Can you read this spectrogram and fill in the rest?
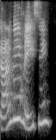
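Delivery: retelling her own excited gush to the viewers; gushing delight. Retold or imitated. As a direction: beam about them like a proud kid. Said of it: "I talked about my earrings and I'm like".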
